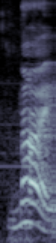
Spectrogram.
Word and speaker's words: night: خد بالك الـ I لو جاء بعدها GH الـ GH مش إيه؟ مش بتتنطق. Night.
